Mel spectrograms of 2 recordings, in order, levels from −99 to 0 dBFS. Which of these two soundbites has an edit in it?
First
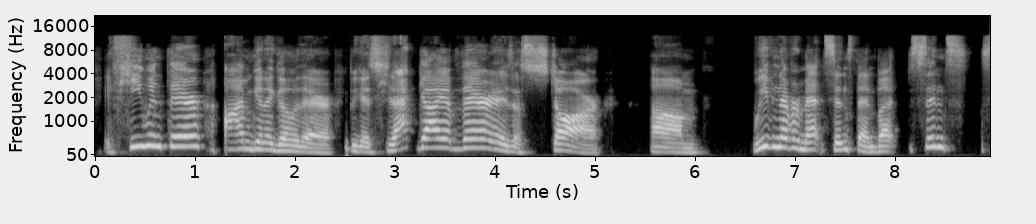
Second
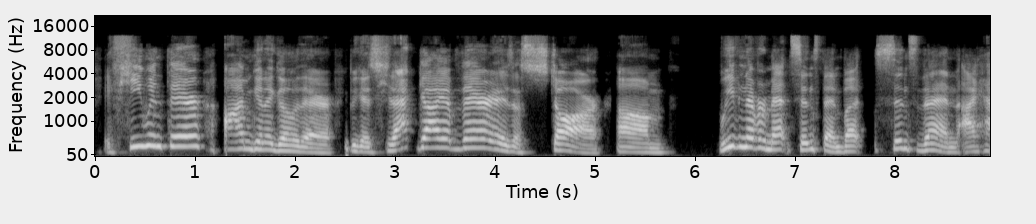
second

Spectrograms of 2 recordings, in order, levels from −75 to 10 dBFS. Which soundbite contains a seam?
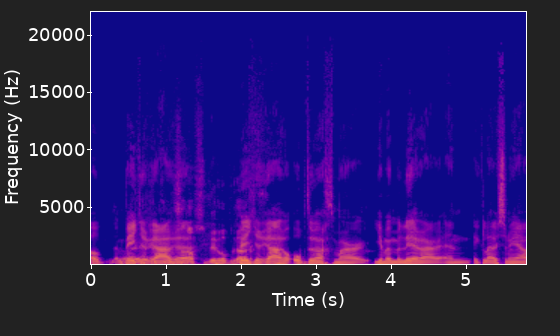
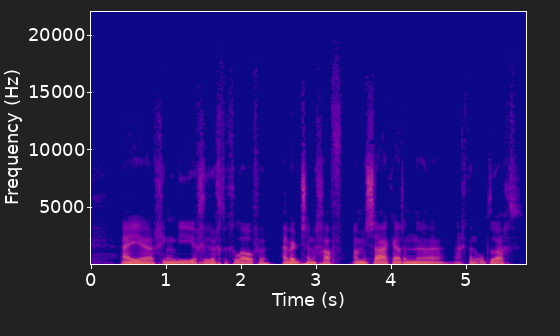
second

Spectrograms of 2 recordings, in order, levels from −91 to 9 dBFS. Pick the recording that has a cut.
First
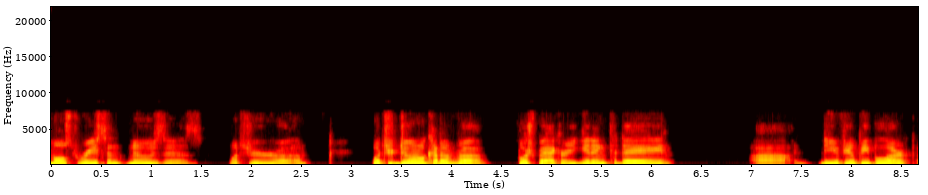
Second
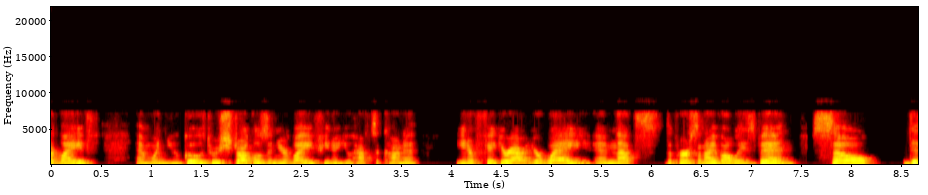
second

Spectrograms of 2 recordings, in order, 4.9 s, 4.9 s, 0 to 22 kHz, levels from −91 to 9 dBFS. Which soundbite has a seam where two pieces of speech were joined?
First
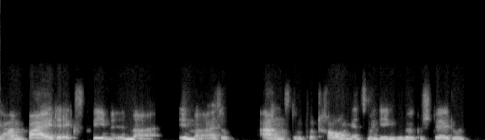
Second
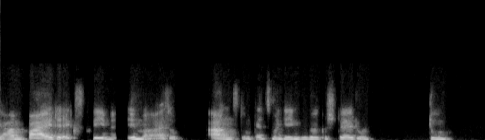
second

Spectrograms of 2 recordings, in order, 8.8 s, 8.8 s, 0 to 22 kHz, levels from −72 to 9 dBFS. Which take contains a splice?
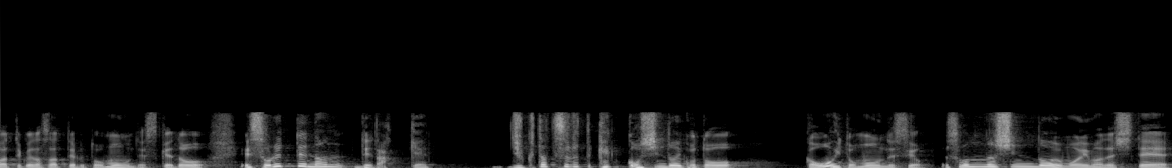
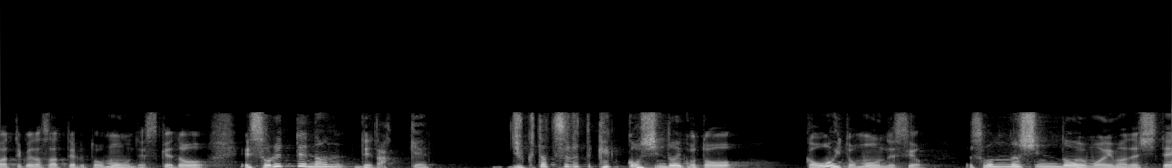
first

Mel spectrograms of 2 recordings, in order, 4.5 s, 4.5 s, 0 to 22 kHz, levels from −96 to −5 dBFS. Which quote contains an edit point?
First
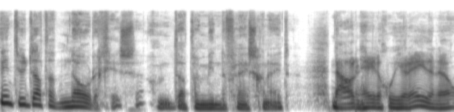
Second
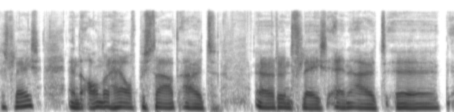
first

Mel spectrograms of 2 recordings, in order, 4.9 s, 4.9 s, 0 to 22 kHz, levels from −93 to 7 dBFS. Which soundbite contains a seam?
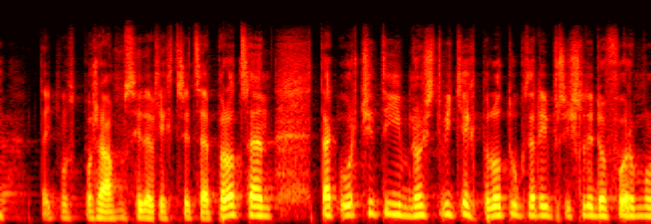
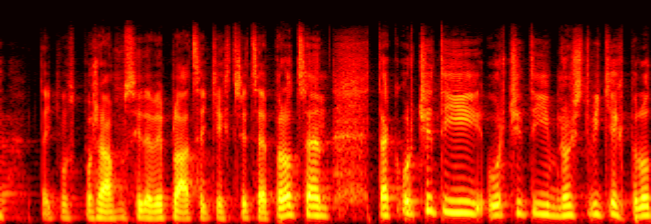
first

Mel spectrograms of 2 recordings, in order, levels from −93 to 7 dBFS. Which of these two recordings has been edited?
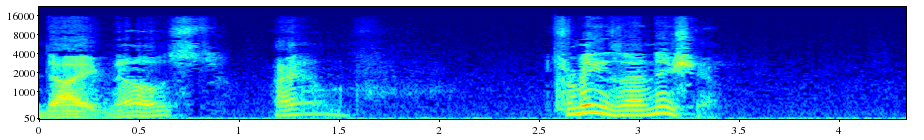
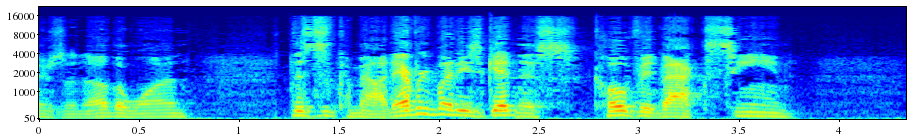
second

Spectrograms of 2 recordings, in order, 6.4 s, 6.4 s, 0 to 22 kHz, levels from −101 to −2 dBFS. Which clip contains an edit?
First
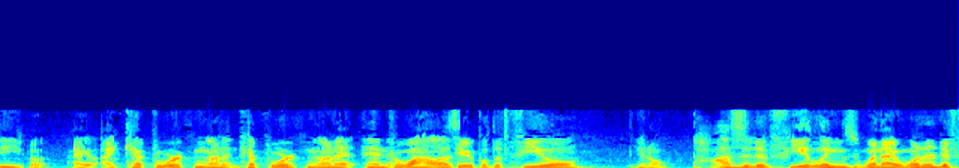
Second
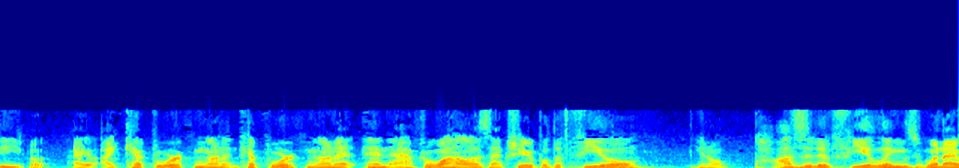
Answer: first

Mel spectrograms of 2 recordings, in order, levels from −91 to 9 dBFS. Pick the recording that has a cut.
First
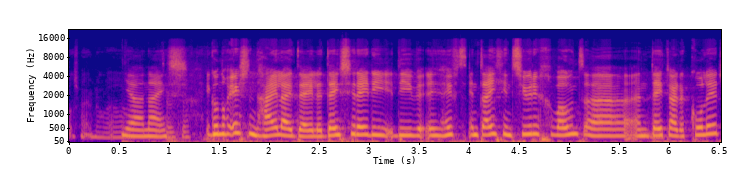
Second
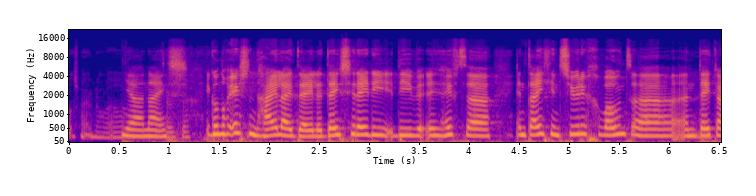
first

